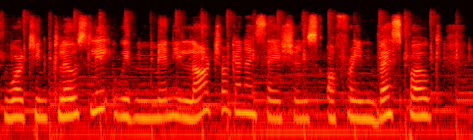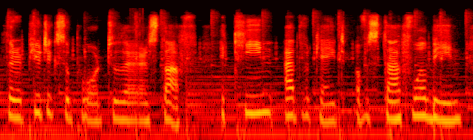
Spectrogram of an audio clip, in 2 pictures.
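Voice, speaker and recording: Woman hosting a podcast interview. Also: mid-range voice. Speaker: podcast host. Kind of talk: interview introduction and questions.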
